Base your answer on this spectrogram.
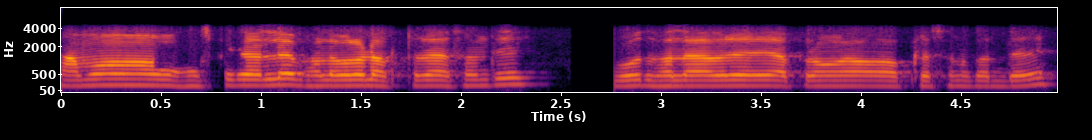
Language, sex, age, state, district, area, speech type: Odia, male, 18-30, Odisha, Kendujhar, urban, conversation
